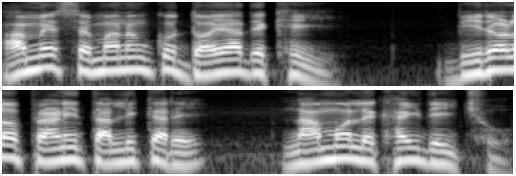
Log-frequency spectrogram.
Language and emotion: Odia, neutral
